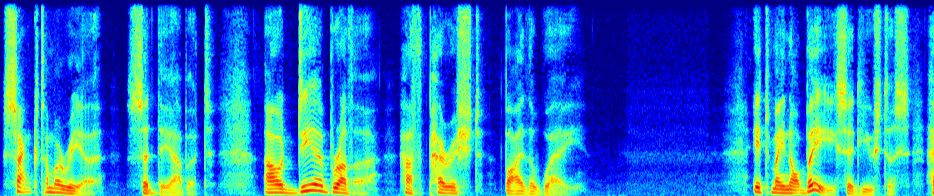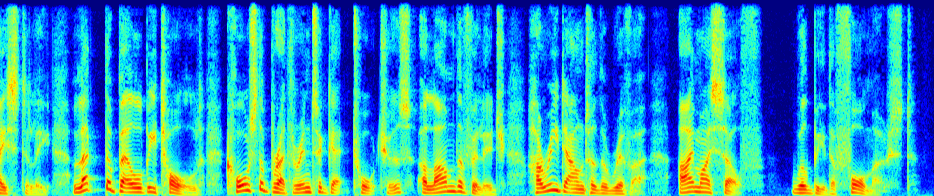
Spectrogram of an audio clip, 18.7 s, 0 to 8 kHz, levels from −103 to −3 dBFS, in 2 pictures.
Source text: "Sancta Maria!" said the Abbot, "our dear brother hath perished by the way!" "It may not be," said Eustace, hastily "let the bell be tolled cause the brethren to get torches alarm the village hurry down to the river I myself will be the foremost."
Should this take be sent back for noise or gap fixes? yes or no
no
